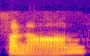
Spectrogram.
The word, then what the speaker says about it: Phenom: um so hi everyone my name is phenom pronounced like phenomenal you can see there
